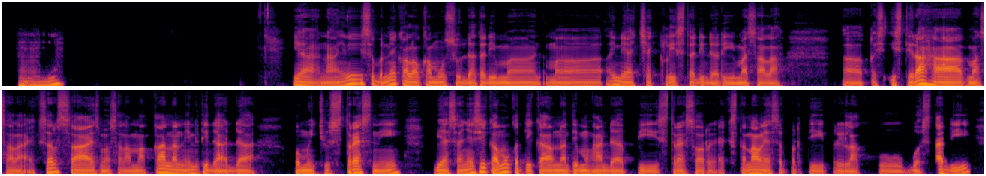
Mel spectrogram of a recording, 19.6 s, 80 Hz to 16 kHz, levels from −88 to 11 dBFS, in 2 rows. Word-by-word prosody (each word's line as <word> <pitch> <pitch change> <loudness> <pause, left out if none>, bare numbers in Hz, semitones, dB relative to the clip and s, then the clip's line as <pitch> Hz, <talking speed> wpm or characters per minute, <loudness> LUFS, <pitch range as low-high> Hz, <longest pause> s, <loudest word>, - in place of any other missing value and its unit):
Hmm. 110 +2 +2 2.3
Ya 100 -5 +2
nah 95 +1 -1
ini 145 +10 +3
sebenarnya 135 -2 +1
kalo 105 -1 +3
kamu 100 0 -1
sudah 95 0 -2
tadi, 95 0 -1
men 95 0 -2
me 95 -1 -3 0.5
ini 120 -3 +2
ya, 100 - +2
ceklis 100 -1 -4
tadi 100 0 -1
dari 90 -1 -2
masalah, 90 0 -2 0.6
eee, 90 -2 -1
kes 105 - -5
istirahat, 105 -6 +6
masalah 90 -1 -2
exercise, 105 -9 +2
masalah 90 0 -4
makanan 105 +4 +2
ini 105 +3 -1
tidak 90 -3 0
ada 90 0 -2 0.3
pemicu 95 -1 -1
stres 115 +4 +4
nih, 100 +7 0 0.3
biasanya 100 +2 +2
sih 150 +4 +3
kamu 145 +1 +5
ketika 100 -1 +1
nanti 95 0 0
menghadapi 90 -1 -2
stresor 95 +1 -3
eksternal 110 +1 +2
ya 95 - +2
seperti 90 0 -7
perilaku 90 0 -5
bos 90 -3 -5
tadi. 110 +3 +2
95 Hz, 130 wpm, -23 LUFS, 90-105 Hz, 2.3 s, istirahat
